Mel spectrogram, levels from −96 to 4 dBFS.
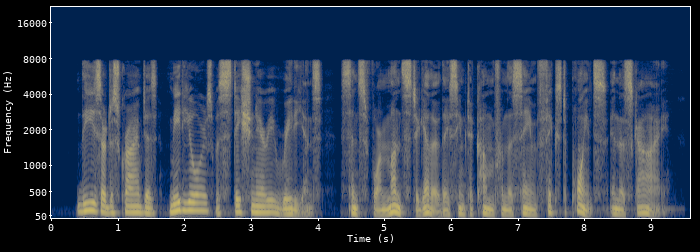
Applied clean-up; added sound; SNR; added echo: none; none; none; none.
